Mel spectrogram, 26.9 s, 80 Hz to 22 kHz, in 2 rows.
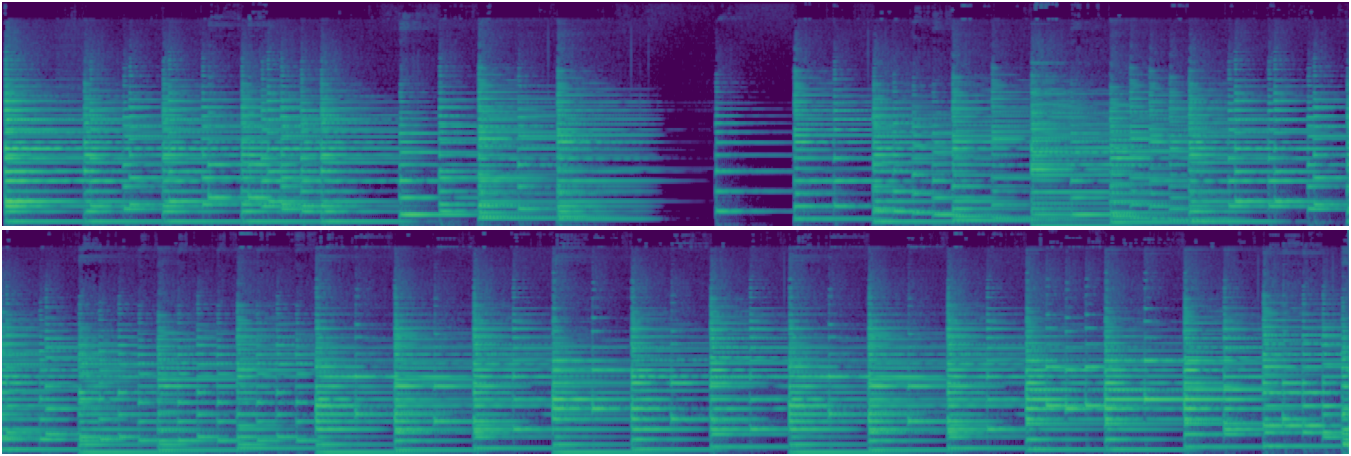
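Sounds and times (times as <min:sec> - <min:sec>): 
piano and solo voice in moderate tempo: 0:00.0 - 0:06.4, 0:08.6 - 0:26.9.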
